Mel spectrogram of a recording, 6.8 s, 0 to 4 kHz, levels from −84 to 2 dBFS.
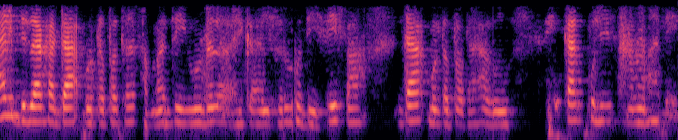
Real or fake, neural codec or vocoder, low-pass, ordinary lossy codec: fake; codec, 24 kHz, 0.9 kbps, WavTokenizer, medium speech release version 1; 3.6 kHz; none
